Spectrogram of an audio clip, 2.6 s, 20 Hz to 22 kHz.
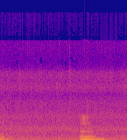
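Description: Steady, soft rain hiss from the Russian Fishing 4 game, with a brief voice near the end.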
